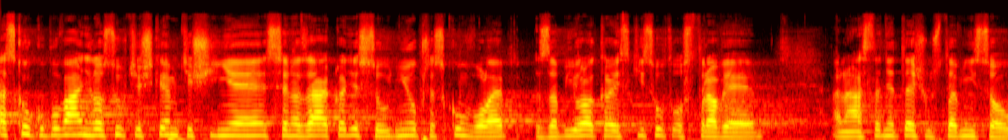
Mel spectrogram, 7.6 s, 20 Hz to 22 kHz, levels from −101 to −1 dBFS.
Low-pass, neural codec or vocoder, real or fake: 14.4 kHz; none; real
